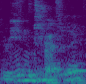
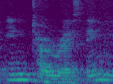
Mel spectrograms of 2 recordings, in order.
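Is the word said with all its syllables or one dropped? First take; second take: one dropped; all syllables. First: One unstressed syllable is dropped. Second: Every syllable is pronounced in full. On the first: The speaker calls it right. "you pronounce it as" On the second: The speaker calls it wrong. "You don't pronounce this as"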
